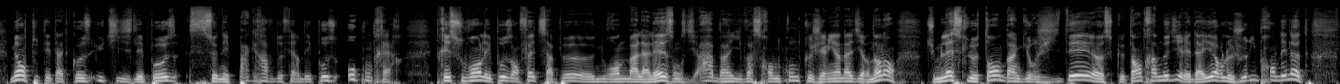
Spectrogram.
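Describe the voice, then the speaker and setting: A man at a very fast pace, fairly high in pitch, with lively intonation, a dark, mellow tone and a quiet background. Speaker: teacher and exam coach; teacher giving exam advice. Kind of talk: tutorial. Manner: hesitant with many fillers. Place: home room. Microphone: studio mic.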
